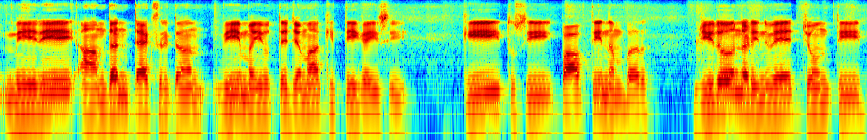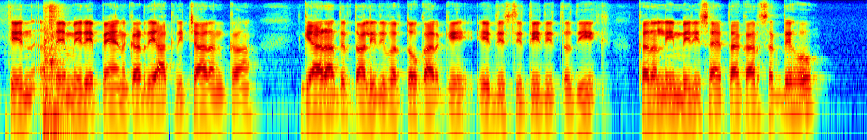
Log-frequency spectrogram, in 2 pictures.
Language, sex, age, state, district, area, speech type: Punjabi, male, 30-45, Punjab, Jalandhar, urban, read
